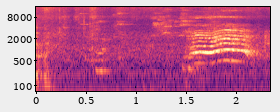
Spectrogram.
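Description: A baby's short cry near the end, rising in pitch.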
